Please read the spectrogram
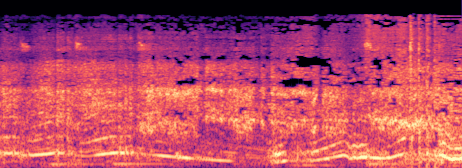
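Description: Drift car sliding sideways: its engine revving up and down over a steady squeal of spinning tyres.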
